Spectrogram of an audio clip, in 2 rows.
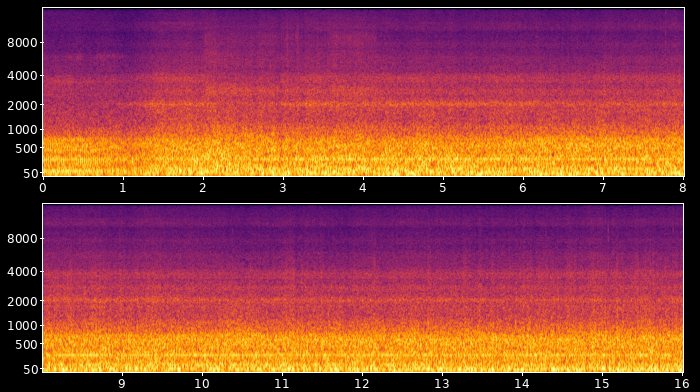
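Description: Suzuki DRZ400E's single-cylinder four-stroke engine running steadily at cruising speed, with wind and road noise on the bike-mounted microphone.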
